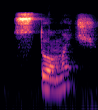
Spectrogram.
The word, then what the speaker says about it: stomach: It isn't stomach or stomach. It's like butt. Stomach. Stomach.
